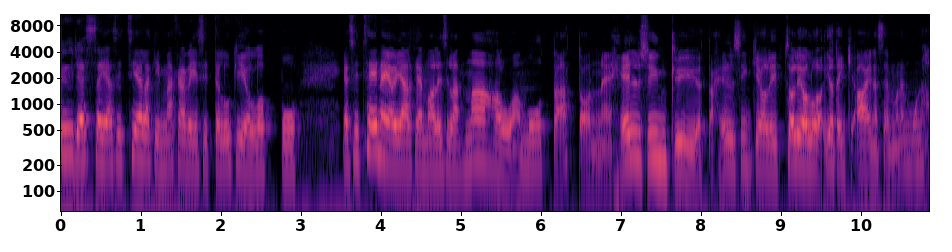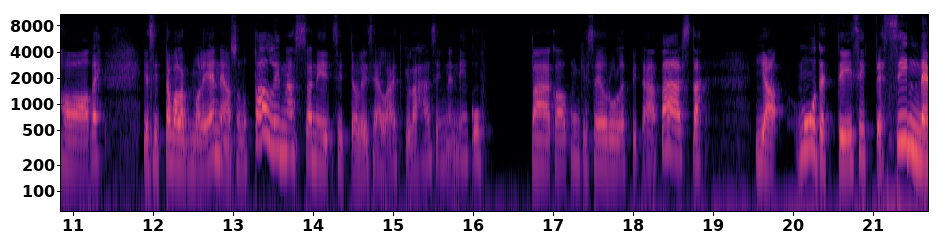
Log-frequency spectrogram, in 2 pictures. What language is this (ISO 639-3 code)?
fin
